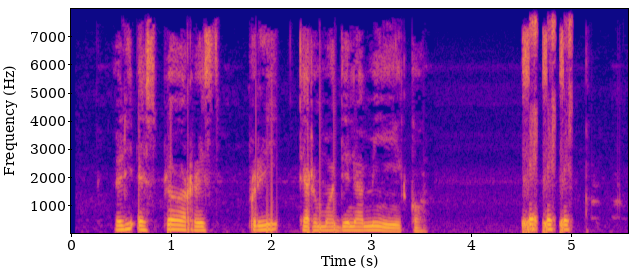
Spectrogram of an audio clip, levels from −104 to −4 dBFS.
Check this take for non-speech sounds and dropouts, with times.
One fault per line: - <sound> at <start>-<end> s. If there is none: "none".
- dropout at 3.3-3.4 s
- laugh at 4.5-5.0 s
